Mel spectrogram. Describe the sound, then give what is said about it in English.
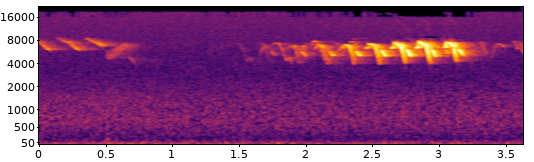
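Robin song with other birds chiming in, a tangle of high, quick chirps and trills that swells toward the end over a low, steady outdoor rumble. “I wonder if this is that effect where, because the robin started singing, other birds decided to try to fill the soundscape as well.”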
